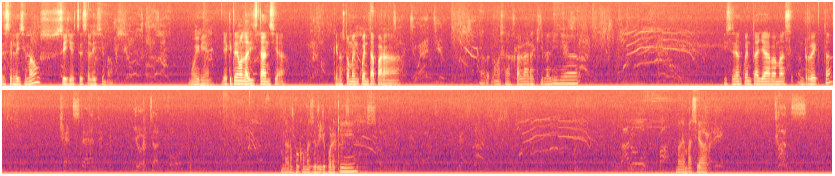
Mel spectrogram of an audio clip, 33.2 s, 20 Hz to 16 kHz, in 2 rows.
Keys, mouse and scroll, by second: 1.5 click, 9.8 click, 11.0-13.0 drag, 14.0 ctrl+z, 15.1 click, 17.0 click, 26.0 click, 26.3 click, 26.7 click, 29.3 ctrl+z, 29.7 ctrl+z, 30.2 ctrl+z.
